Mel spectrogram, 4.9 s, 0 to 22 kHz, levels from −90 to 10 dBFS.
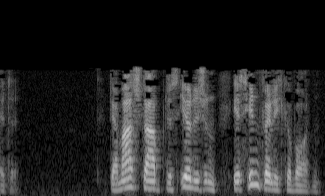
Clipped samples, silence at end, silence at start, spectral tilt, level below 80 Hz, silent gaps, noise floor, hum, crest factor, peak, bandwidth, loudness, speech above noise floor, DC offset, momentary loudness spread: under 0.1%; 0.15 s; 0 s; -5.5 dB/octave; -70 dBFS; none; -67 dBFS; none; 22 dB; -2 dBFS; 5.4 kHz; -21 LUFS; 45 dB; under 0.1%; 13 LU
